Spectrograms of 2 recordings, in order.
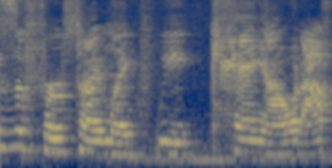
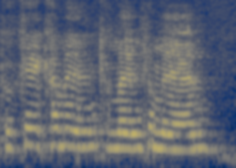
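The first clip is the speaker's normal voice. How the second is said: play-acted, panicked and flustered; 4 semitones higher than usual. Retelling opening the door to a worried visitor, retelling flustered panic. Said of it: "And I'm still like panic mode".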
